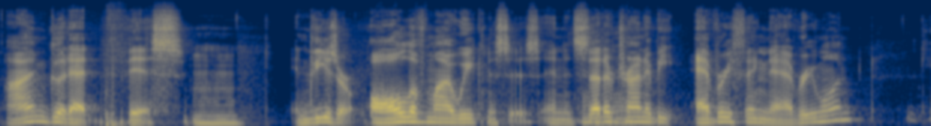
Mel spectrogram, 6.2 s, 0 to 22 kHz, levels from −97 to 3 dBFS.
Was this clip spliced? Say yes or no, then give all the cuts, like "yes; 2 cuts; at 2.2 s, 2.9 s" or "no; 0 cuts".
no; 0 cuts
